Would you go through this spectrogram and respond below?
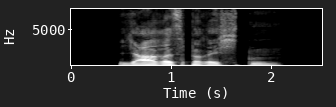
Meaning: dative plural of Jahresbericht
- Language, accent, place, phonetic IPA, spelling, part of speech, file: German, Germany, Berlin, [ˈjaːʁəsbəˌʁɪçtn̩], Jahresberichten, noun, De-Jahresberichten.ogg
